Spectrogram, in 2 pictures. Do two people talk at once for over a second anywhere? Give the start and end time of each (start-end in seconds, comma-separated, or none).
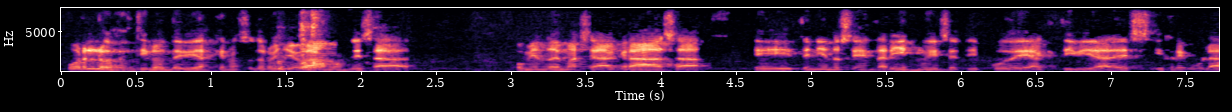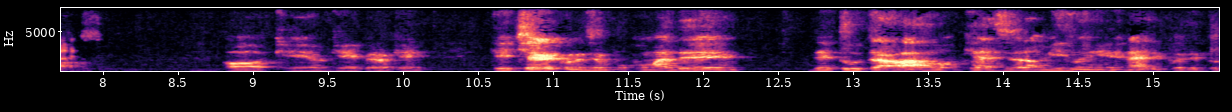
none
